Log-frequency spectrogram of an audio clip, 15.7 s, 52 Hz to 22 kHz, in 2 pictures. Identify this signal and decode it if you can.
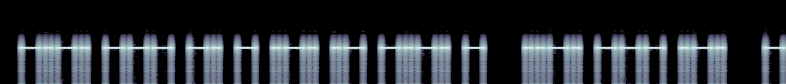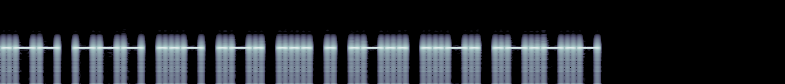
Morse code, heard as a keyed tone, about 20 wpm, 700 Hz. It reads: CONTRACT FOR YOURSELF.
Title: Sentences from Top 1400 Words 20wpm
